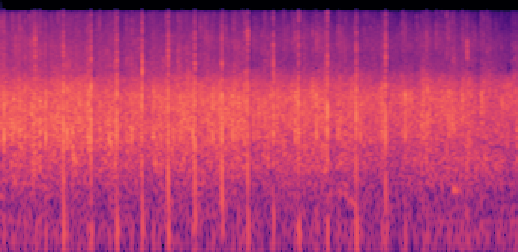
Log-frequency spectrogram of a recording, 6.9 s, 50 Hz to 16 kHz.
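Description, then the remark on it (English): Steady audience applause fills the room as a panel member is introduced, many hands clapping densely and evenly for several seconds, consistent in loudness throughout. “He's been HIV positive for 10 years, and since then, he deserves the applause.”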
